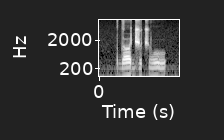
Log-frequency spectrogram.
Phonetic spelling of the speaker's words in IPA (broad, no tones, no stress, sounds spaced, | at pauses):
d ʌ d͡ʒ u t͡ʃ β u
